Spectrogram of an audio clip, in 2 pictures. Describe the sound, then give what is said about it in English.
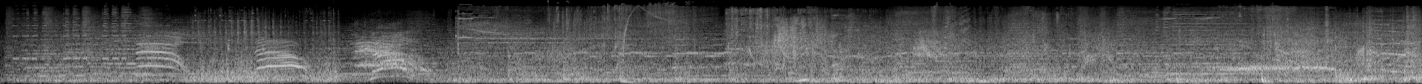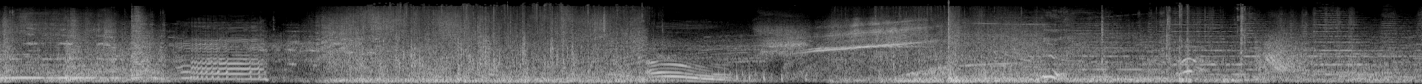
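A sci-fi coaxium explosion reaction inside the Falcon spaceship in Star Wars: sustained loud rumbling and crashing blasts layered with whining, sweeping tones that rise and fall, continuing without a break for the whole clip. “This is an example of a little explosion that has a big impact.”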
